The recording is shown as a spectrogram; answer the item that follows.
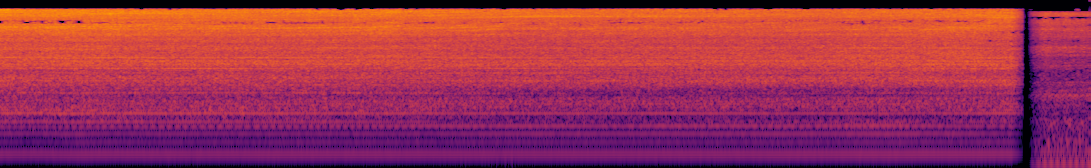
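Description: Wood-Mizer portable band sawmill's Kohler gas engine running steadily under load while the band blade cuts through a log.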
